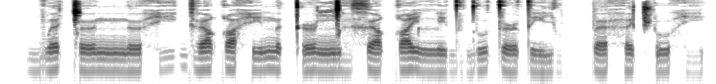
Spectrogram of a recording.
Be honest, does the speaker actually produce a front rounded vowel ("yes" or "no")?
yes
